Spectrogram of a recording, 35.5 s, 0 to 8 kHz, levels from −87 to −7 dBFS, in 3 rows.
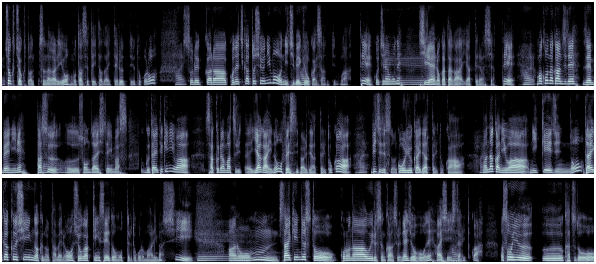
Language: Japanese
